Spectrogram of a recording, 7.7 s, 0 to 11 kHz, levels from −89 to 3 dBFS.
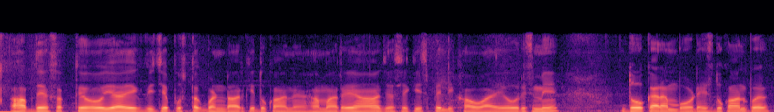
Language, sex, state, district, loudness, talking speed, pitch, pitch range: Hindi, male, Uttar Pradesh, Saharanpur, -20 LUFS, 225 wpm, 110 Hz, 105-115 Hz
